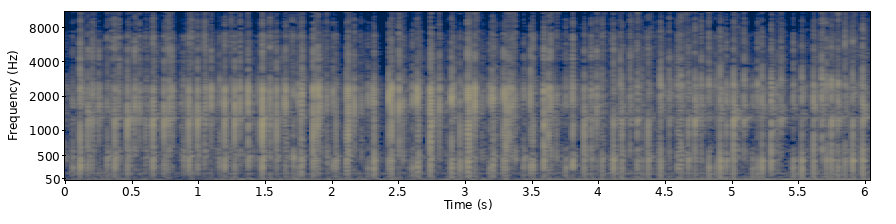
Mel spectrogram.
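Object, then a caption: Small paperboard product box with contents. Long nails rapidly tap a small teal printed paperboard box of Revolution Beauty moisture cream with the product still inside. The dense stream of dry, bright clicks has almost no low end and no ring after each tap.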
